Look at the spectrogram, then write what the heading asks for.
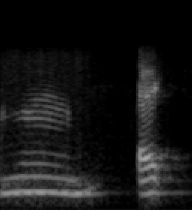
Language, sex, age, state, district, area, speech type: Marathi, male, 18-30, Maharashtra, Buldhana, urban, conversation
